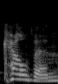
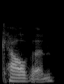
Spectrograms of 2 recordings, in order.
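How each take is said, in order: First: The first vowel sounds like the vowel in bed. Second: The first vowel sounds like the vowel in cat. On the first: This is how the spelling reads. "It's Kelvin" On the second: This is how the parents pronounce it. "they pronounce it Calvin"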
